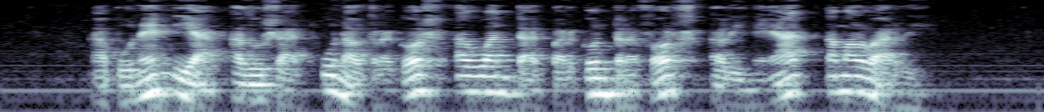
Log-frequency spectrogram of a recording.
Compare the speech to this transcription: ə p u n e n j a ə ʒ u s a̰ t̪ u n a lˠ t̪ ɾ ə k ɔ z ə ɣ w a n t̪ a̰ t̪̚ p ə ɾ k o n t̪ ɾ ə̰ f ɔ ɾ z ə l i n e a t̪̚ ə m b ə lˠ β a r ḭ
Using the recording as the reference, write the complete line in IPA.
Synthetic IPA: ə p u n e n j a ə ð u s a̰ t̪ u n a lˠ t̪ ɾ ə k ɔ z ə ɣ w ə n t̪ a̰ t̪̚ p ə ɾ k o n t̪ ɾ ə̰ f ɔ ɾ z ə l i n e a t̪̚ ə m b ə lˠ β a r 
